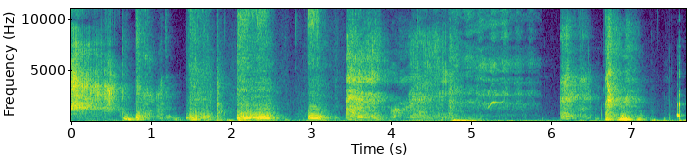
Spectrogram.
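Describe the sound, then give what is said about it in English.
A voice makes wet, sputtering blood-splatter noises with the mouth in a rapid series of bursts, fairly loud, with a fart-like raspberry quality and brief pauses between spurts. “Is that convincing blood splatter noises?”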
